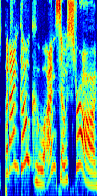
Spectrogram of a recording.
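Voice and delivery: high, goofy boast; mock Goku boast. Podcaster mimics Goku boasting to Vegeta, high and goofy. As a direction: puff up like a naive hero, high and proud.

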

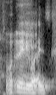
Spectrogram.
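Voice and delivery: high burst of laughter, then laughing into the words; real laugh. Real, not acted. Laughing at a cohost's joke about Tom. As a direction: laugh it off, still chuckling.

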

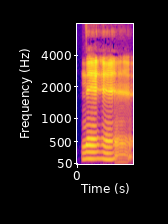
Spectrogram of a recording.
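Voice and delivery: a soft, lazy vocal-fry nah; creaky refusal. Shown as a demonstration. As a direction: drag a reluctant nah out in fry. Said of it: "those kind of sounds".

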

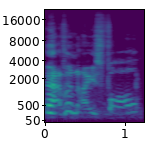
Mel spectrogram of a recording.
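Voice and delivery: high, slow taunting quip; sing-song gloating one-liner; mock villain quip. Mock quip as Jimmy trips.

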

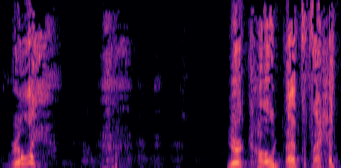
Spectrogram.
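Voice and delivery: sudden high-pitched disbelief, breaking into a laugh; shocked disbelief. Retold or imitated. Preacher retelling his shock at the coach, laughing disbelief. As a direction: scoff at him in amused shock. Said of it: "Now, I was shocked".

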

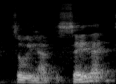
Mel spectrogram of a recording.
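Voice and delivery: normal talking voice

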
